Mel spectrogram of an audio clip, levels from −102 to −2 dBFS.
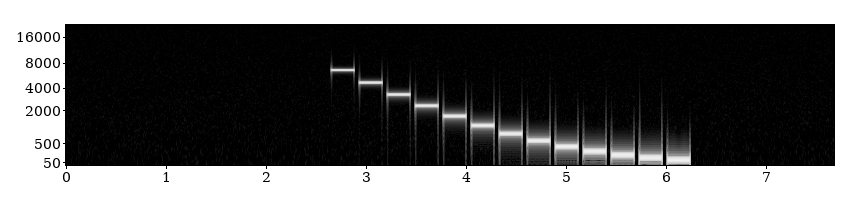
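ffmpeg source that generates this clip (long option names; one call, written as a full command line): ffmpeg -f lavfi -i "aevalsrc='0.355*clip(min(mod(t,0.28),0.23-mod(t,0.28))/0.005,0,1)*sin(2*PI*6680*pow(2,-floor(t/0.28)/2)*mod(t,0.28))':duration=3.64:sample_rate=44100" out.wav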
